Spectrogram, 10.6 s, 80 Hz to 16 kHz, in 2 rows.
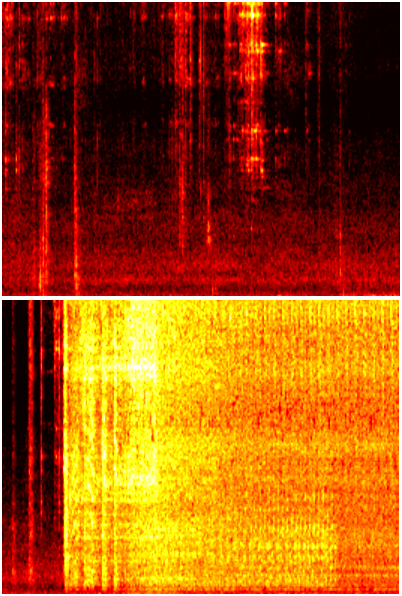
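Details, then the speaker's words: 2003 Mazda MX-5 Miata, first start just after an oil and filter change, run about 10 seconds. Brief fast top-end ticking after cranking settles as oil pressure builds: tappets noisy because the oil drained. Lifter tick on startup. "did you hear the noise at the start that's that's where the order drained and the tappets were a bit noisy"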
